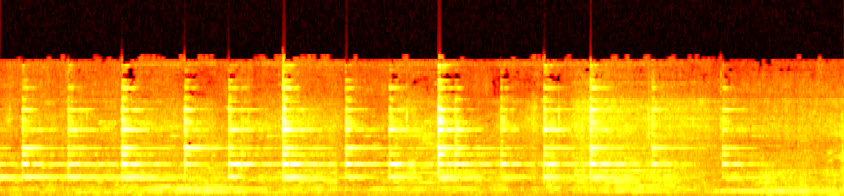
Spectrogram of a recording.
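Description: The small bell of the Prague astronomical clock, rung by its skeleton figure during the apostles' procession, strikes steadily about twice a second. Each strike leaves a short ringing tone. Crowd chatter runs underneath.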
